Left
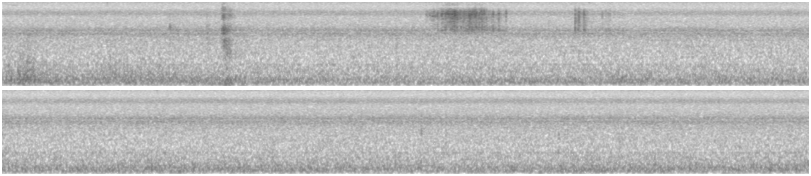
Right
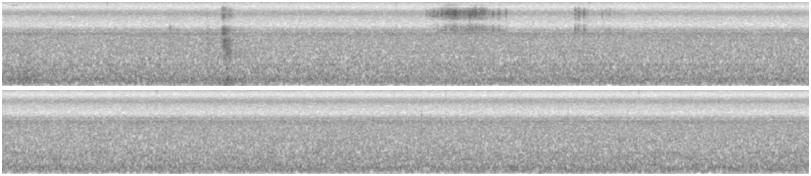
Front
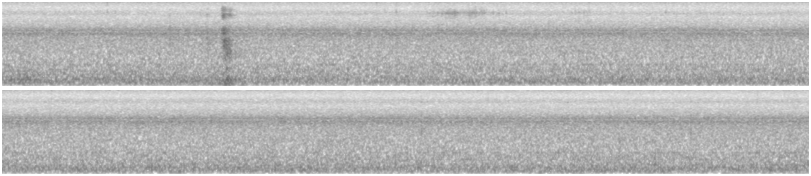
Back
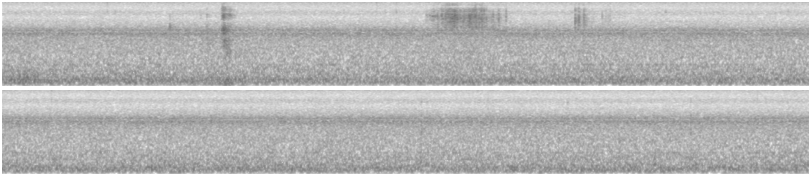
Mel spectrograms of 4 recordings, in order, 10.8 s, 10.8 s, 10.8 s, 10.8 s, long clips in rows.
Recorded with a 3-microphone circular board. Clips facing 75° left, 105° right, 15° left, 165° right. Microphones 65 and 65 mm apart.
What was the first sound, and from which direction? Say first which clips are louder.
A microwave: right 5 dB, front 1 dB; 45° right.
